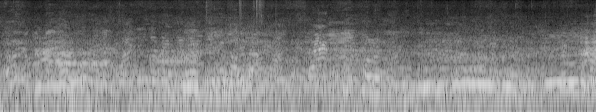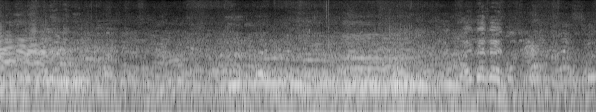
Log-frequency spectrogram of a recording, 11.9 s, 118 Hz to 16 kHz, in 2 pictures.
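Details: Sahiwal bull calves at a busy cattle market in Satkhira, Bangladesh, on 10 May; several drawn-out, low moos in a row, sounding over steady crowd chatter and men's voices bargaining nearby.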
